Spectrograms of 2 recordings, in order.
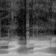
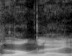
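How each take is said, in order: First: The first syllable sounds like 'leng'. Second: The first syllable sounds like 'long'. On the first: The speaker calls it wrong. "just a correction" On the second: The speaker calls it right. "is pronounced as"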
